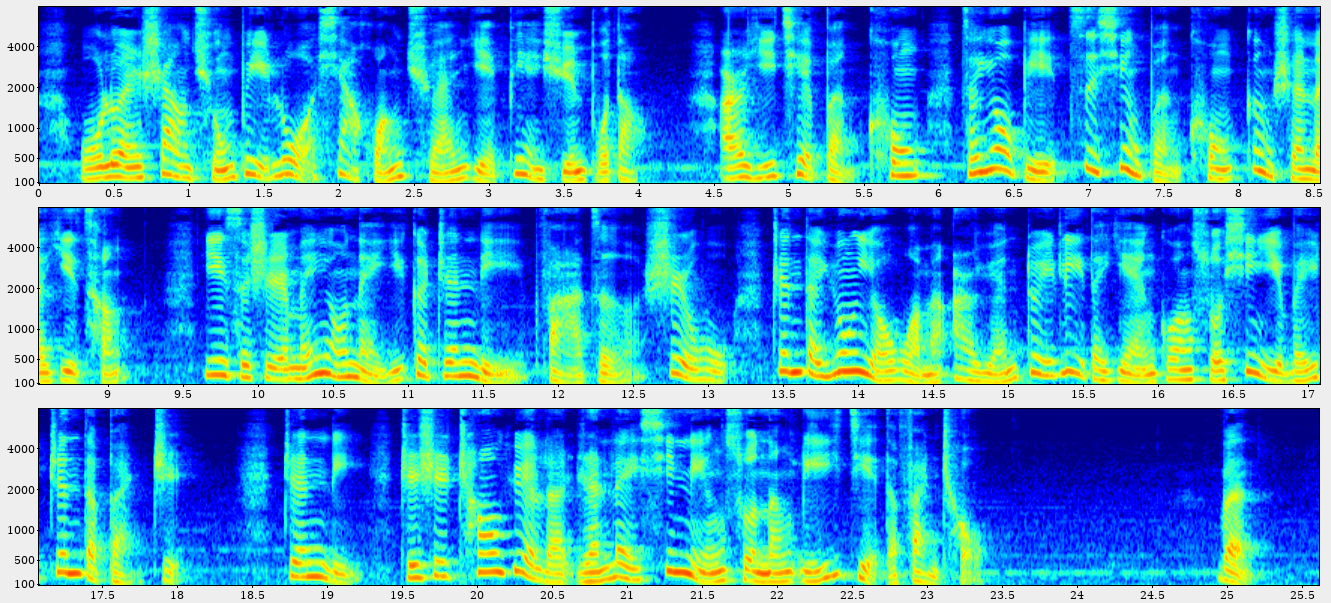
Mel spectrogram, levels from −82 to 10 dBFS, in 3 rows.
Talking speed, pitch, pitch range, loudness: 200 characters per minute, 180 Hz, 150-240 Hz, -17 LUFS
